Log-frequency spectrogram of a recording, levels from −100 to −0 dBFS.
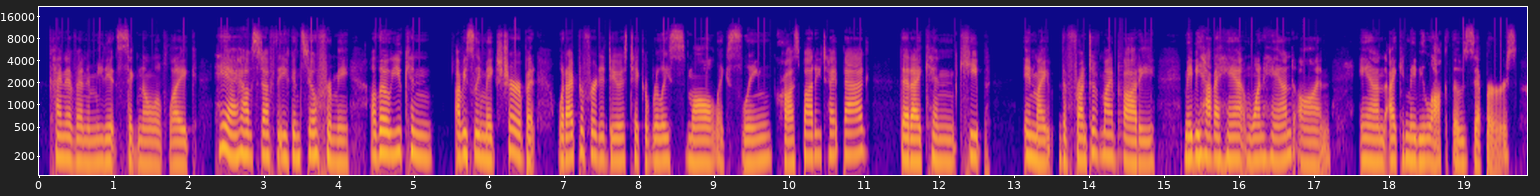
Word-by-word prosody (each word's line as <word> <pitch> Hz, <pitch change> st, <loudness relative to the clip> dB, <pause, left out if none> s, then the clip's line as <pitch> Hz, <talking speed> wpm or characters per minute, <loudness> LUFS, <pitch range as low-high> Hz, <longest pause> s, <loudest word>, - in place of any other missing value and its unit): kind 190 Hz, -1 st, +1 dB
of 175 Hz, -2 st, 0 dB
an 165 Hz, -1 st, 0 dB
immediate 165 Hz, +1 st, -1 dB
signal 160 Hz, -2 st, -3 dB
of -, -, -8 dB
like, 155 Hz, -1 st, -1 dB, 0.2 s
"Hey, 255 Hz, -2 st, +3 dB
I 195 Hz, -2 st, +5 dB
have 205 Hz, -2 st, +3 dB
stuff 200 Hz, -1 st, 0 dB
that -, -, -5 dB
you 190 Hz, -, +1 dB
can 190 Hz, -1 st, 0 dB
steal 205 Hz, +1 st, +1 dB
from 185 Hz, -4 st, 0 dB
me," 160 Hz, -1 st, -2 dB, 0.3 s
although 215 Hz, +1 st, +6 dB
you 220 Hz, +2 st, +2 dB
can 195 Hz, -4 st, -1 dB, 0.3 s
obviously 200 Hz, 0 st, +3 dB
make 175 Hz, -2 st, +1 dB
sure, 225 Hz, -5 st, +2 dB
but 175 Hz, -1 st, 0 dB, 0.3 s
what 180 Hz, 0 st, 0 dB
I 185 Hz, +1 st, +6 dB
prefer 210 Hz, -2 st, -2 dB
to 185 Hz, 0 st, -3 dB
do 175 Hz, 0 st, -2 dB
is 175 Hz, -1 st, -3 dB
take 180 Hz, -1 st, -7 dB
a -, -, -2 dB
really 175 Hz, +1 st, 0 dB
small, 165 Hz, -2 st, +1 dB
like, 155 Hz, -, -7 dB
sling 170 Hz, +3 st, -3 dB
crossbody 195 Hz, +5 st, 0 dB
type 205 Hz, +1 st, -4 dB
bag 210 Hz, +2 st, +1 dB, 0.4 s
that 180 Hz, -2 st, +5 dB
I 170 Hz, -1 st, +7 dB
can 170 Hz, -2 st, -2 dB
keep 195 Hz, -2 st, -2 dB, 0.5 s
in 195 Hz, -2 st, +4 dB
my 165 Hz, -1 st, +2 dB
the 180 Hz, -1 st, -2 dB
front 175 Hz, +4 st, 0 dB
of 215 Hz, -2 st, -1 dB
my 200 Hz, -1 st, +1 dB
body, 165 Hz, -3 st, +1 dB, 0.4 s
maybe 190 Hz, +1 st, +5 dB
have 190 Hz, -2 st, +3 dB
a 180 Hz, -, +4 dB
hand 180 Hz, 0 st, 0 dB
1 180 Hz, 0 st, +1 dB
hand 180 Hz, +2 st, -1 dB
on, 155 Hz, -2 st, -2 dB, 0.4 s
and 170 Hz, -2 st, +1 dB
I 175 Hz, -, +4 dB
can 185 Hz, +2 st, -4 dB
maybe 170 Hz, -1 st, +2 dB
lock 165 Hz, -1 st, 0 dB
those 160 Hz, +1 st, -1 dB
zippers, -, -, -2 dB
180 Hz, 195 wpm, -24 LUFS, 165-195 Hz, 0.5 s, I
